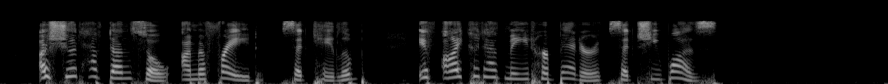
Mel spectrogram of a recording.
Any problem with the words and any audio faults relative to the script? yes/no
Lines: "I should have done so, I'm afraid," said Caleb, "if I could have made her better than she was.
yes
